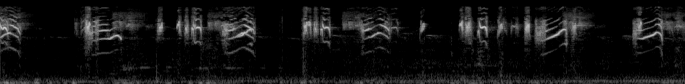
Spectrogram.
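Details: High-pitched chattering chirps from a small noisy bird, short clustered bursts of slurred, downward-sweeping notes with irregular gaps and a faint low rumble behind.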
